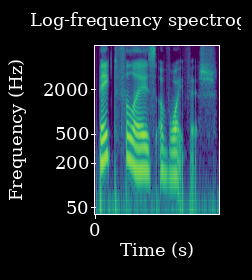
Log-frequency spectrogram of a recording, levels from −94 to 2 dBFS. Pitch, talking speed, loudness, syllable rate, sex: 175 Hz, 130 wpm, -19 LUFS, 4.7 syllables/s, female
